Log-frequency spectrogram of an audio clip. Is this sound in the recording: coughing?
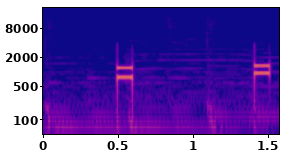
no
